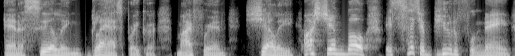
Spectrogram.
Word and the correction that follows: Archambeau: Shellye, did I say it correctly? You did really well. Ashimbo. Ashimbo, that's right. Ashimbo.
